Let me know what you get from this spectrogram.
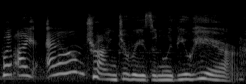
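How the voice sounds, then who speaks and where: A woman's voice: a little high, very animated, moderate pace, music in the background. A woman voicing an earnest, by-the-book port official in a video game, insistent and formal as she explains. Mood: exasperated. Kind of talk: animated video game voice acting.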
